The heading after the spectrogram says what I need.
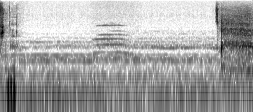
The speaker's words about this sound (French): me faisant attaquer par un chat.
